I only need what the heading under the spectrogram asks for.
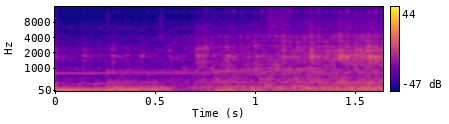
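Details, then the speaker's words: Ford Transit Connect diesel after oil sump replacement: idle with an added rattle and shake riding on the engine beat; worn rubber in the crankshaft pulley harmonic balancer, timing possibly also suspected. "See the crankshaft pulley? Yeah. Rattle. I need to pulley. Crankshaft pulley, the harmonic balancer. There's like a rubber that surrounds the crankshaft pulley. That's why it's like shaking."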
